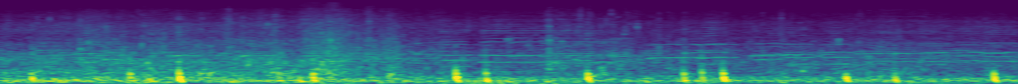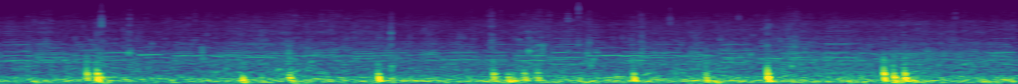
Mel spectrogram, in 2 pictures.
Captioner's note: waves of river lapping fx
